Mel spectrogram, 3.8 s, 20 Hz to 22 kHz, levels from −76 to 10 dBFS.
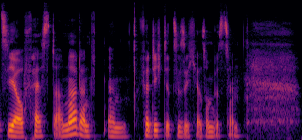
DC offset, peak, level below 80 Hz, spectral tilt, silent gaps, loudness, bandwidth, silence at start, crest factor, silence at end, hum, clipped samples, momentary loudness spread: under 0.1%; -2 dBFS; -58 dBFS; -4 dB/octave; none; -23 LUFS; over 20 kHz; 0 s; 20 dB; 0.05 s; none; under 0.1%; 16 LU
